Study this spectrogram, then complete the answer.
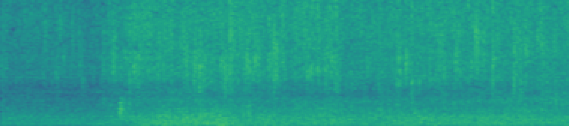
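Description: A rainfall showerhead sprays water at high pressure, producing a dense, hissing rush of droplets that swells after the first second and then stays steady and close.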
